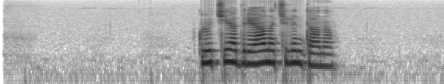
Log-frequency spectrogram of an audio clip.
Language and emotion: Russian, neutral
